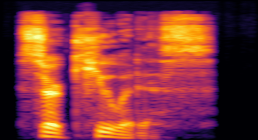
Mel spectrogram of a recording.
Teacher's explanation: In the first syllable, that C is going to have more of an S sound, circuitous. The stress is going to be on that second syllable · The next adjective, which is another one that I really like, is circuitous, and circuitous has 4 syllables, and there's a few things going on with the pronunciation. In the first syllable, that C is going to have more of an S sound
